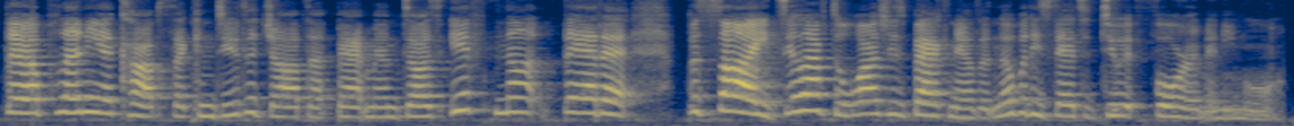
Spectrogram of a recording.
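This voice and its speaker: A woman's voice: high voice, moderate pace, sharp tone. A woman acting a defiant, bitter female villain in a fan audio drama, with a taunting, dramatic manner.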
